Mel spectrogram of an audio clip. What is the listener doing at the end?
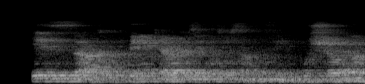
listening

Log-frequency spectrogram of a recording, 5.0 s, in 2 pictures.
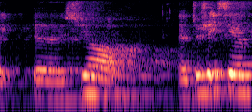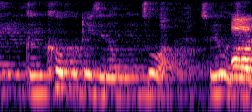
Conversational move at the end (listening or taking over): taking over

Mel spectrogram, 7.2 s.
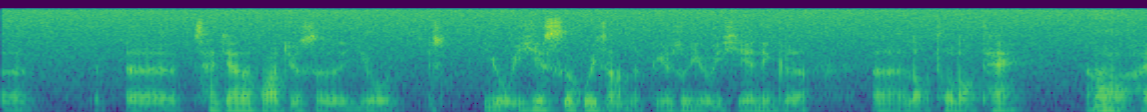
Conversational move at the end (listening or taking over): listening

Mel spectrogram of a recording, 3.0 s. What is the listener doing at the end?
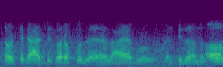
taking over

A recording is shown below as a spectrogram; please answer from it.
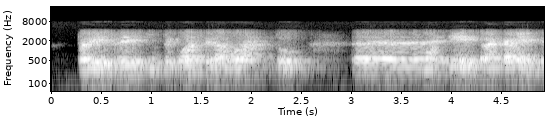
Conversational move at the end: listening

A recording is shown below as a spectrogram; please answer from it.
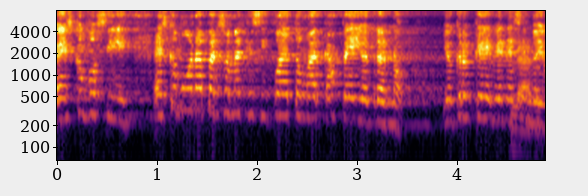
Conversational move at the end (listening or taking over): listening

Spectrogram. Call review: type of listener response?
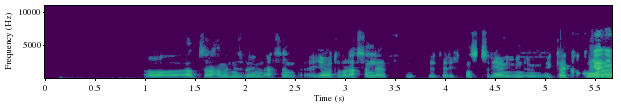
taking over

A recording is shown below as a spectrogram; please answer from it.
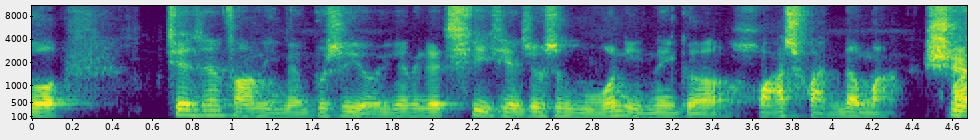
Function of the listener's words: taking over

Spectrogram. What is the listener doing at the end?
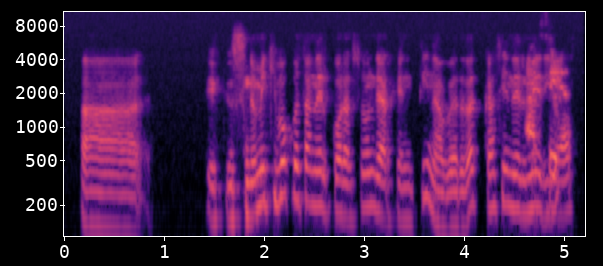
taking over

